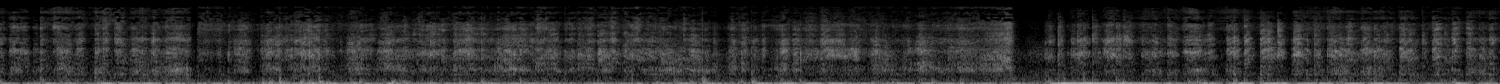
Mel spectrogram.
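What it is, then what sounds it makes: Paper book pages being rubbed and scratched. Fingertips rub and scratch the printed paper pages of an open Secret Garden hardcover lying flat. A steady, dense papery scraping and rustling runs throughout over a low rumble, growing louder and brighter from about ten seconds.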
